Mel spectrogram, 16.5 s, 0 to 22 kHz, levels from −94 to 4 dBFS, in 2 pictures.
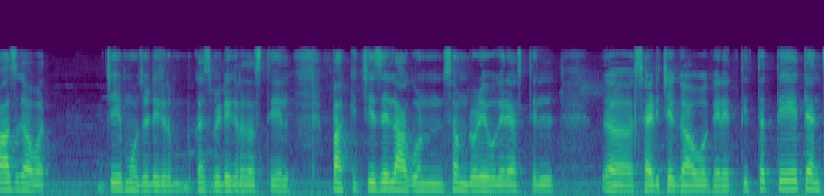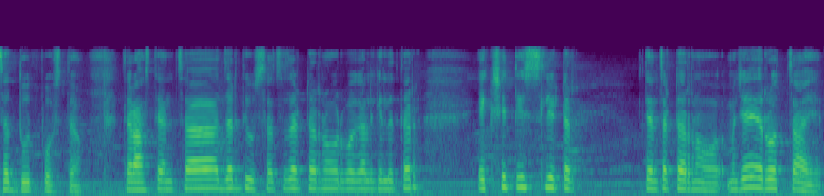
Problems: constant background noise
